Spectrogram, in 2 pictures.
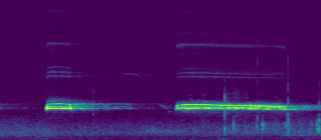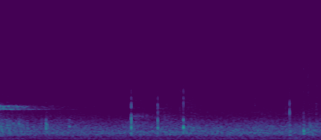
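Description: Referee's pea whistle blown twice, a short trilling blast and then a longer one of about a second. Together with a blast just before, this makes the three-blast pattern that signals full time.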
